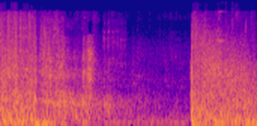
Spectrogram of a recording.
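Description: Rapid bursts of gunfire in Counter-Strike crackle loudly, fade briefly into a quieter lull, then erupt again in a sharp volley of shots.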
